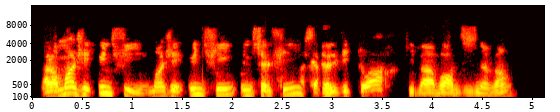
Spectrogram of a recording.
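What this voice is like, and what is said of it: Southern French accent. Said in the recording (French): “je retrouve mon accent du sud ... Je te rassure, je l'entends.”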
